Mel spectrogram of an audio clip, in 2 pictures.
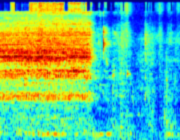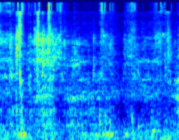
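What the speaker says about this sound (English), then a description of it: "I just ran the sink" A sink tap runs during a Saniflo macerating toilet pump installation, a steady loud rush of water that cuts off after about a second and a half, leaving low faint clattering and handling noise.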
